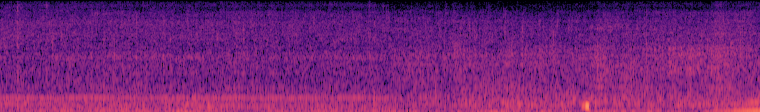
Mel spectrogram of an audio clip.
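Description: Faint sizzle of vegetables frying in a pan on low heat as couscous is poured in, with a single short knock about six seconds in.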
